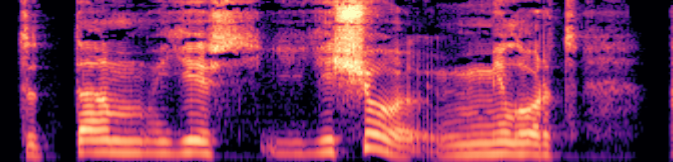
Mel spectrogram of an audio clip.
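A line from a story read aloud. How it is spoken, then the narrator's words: Mumble. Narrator (Russian): промямлил Сэм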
